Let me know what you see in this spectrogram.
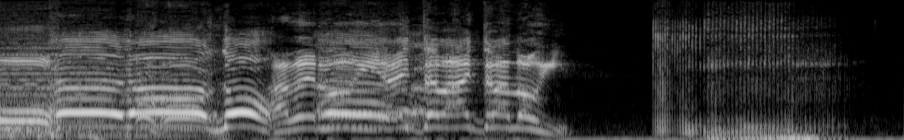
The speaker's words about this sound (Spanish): ¿Y eso qué, bro? ¿Qué sonido fue ese? Es un fart. Ese fue un fart. te aventaste un pedito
